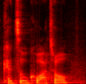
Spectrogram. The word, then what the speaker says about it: Quetzalcoatl: This aged couple instructed Quetzalcoatl, that is how you say it, to create the world.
